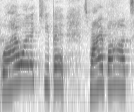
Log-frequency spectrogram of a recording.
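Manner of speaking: put-on very high-pitched, playful bantering. Retelling a woman arguing over keeping a box: imitating someone bantering. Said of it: "kind of bantering".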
